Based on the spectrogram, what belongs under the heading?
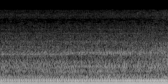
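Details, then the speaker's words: Ex-naval Chinese Suzuki-clone micro van, carbureted, just started on choke, warming up: smooth steady low putter at idle, no knocks or misses; normal idle. "Everything's working all right."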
